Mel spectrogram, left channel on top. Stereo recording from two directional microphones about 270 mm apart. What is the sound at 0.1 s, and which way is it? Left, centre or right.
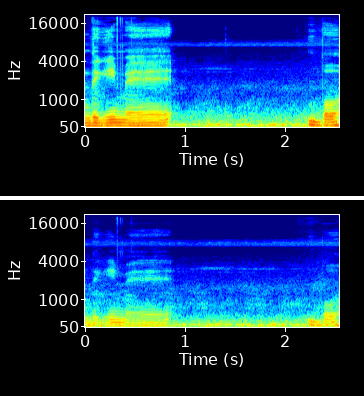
Speech, left.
